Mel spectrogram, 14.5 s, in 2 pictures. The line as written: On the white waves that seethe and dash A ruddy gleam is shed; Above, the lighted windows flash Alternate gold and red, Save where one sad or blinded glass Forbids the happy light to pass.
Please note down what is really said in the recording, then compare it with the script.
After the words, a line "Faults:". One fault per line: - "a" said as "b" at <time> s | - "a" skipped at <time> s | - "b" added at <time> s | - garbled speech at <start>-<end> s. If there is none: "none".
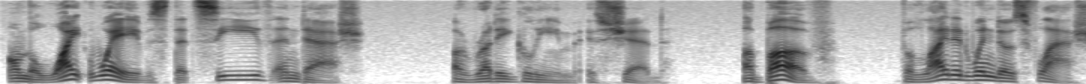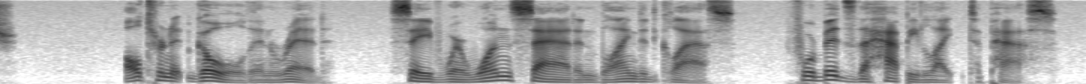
On the white waves that seethe and dash A ruddy gleam is shed; Above, the lighted windows flash Alternate gold and red, Save where one sad and blinded glass Forbids the happy light to pass.
Faults:
- "or" said as "and" at 11.1 s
